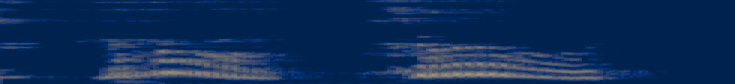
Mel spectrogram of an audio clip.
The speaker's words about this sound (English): Pigeons. Pigeons.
